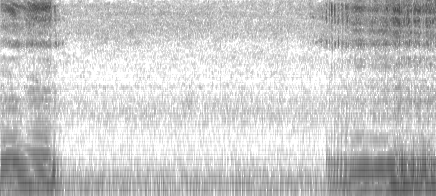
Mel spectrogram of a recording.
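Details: French Bulldog asleep and not waking, snoring in a small indoor space: a harmonic, droning snore at the start, a quiet pause, then another loud rasping snore building toward the end.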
